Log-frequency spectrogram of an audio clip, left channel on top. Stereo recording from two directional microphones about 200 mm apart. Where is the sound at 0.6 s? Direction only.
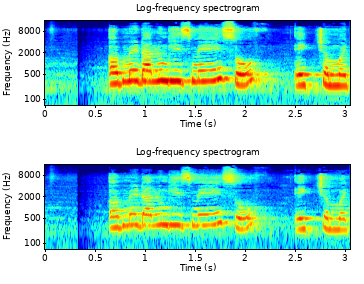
35° left (ahead or behind).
